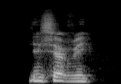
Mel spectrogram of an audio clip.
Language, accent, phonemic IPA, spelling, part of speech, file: French, Canada, /de.sɛʁ.vi/, desservie, verb, LL-Q150 (fra)-desservie.wav
- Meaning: feminine singular of desservi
